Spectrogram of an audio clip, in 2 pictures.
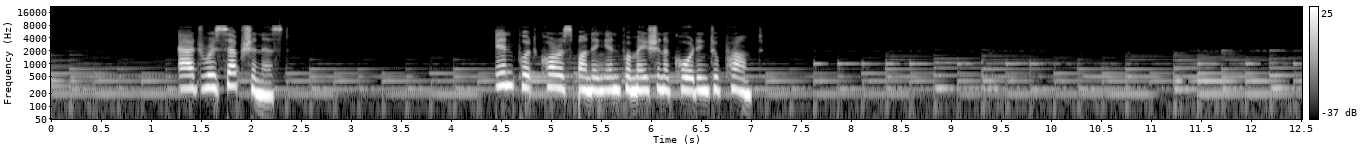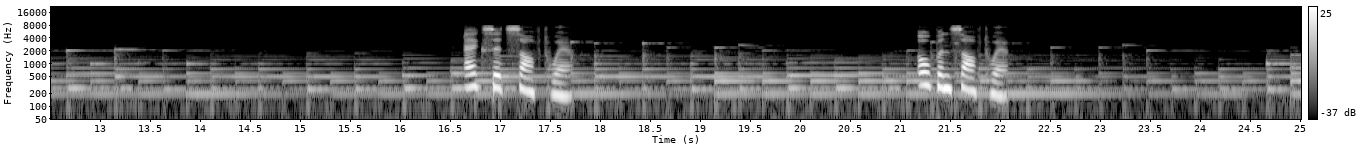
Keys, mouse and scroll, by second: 0.2 click, 2.8 click, 4.2 click, 6.6 Return, 14.2 click, 16.4 click, 18.8 click, 19.8 click, 22.2 right click, 23.1 click.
